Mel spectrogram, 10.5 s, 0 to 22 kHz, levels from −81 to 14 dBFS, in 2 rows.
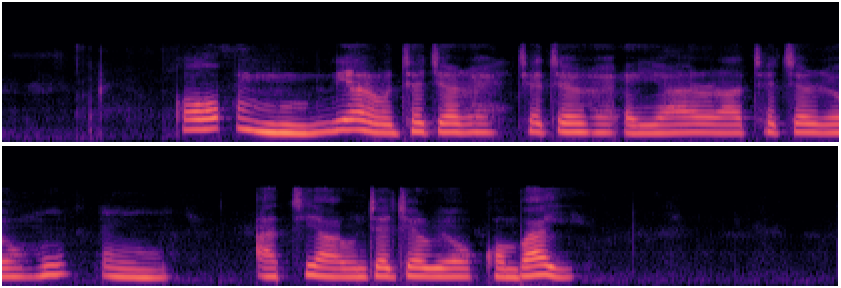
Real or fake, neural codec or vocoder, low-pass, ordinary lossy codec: fake; codec, 16 kHz, 0.8 kbps, ZipCodec; 7.2 kHz; MP3, 64 kbps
